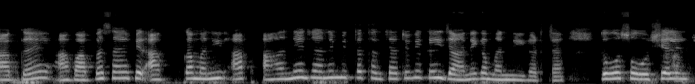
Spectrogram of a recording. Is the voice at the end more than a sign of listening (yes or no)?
no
